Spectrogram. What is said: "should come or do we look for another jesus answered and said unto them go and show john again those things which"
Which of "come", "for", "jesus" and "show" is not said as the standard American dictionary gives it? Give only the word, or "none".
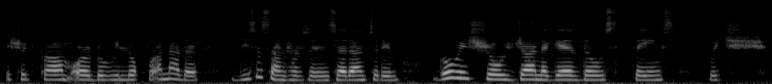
jesus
